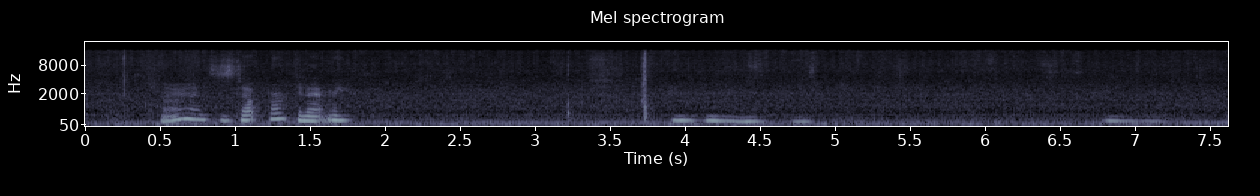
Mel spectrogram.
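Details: Dog "talking" to its owner indoors: a run of short rising-and-falling whines and yowls, then a pause and a few softer moaning grumbles, with quiet Dutch speech and low room hum behind.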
